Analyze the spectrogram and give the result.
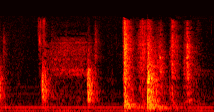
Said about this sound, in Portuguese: Assim que a porta se fecha atrás de Lorena, Helena aproxima-se do leito do rapaz e pergunta suave:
